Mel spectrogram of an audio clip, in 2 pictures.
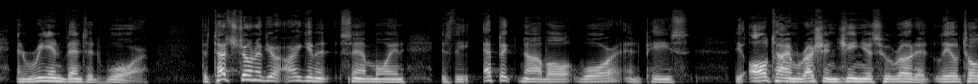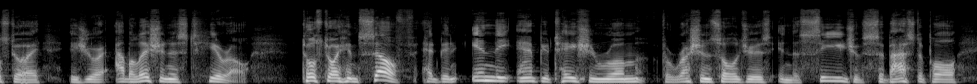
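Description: Speech clip with two brief frames-out-of-order faults, at 4.63 to 4.69 s and 9.99 to 10.04 s. In each, two adjacent blocks of about 23.2 ms play in swapped order, which points to single codec frames being exchanged. The result is a short garbled flutter. No time is lost.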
